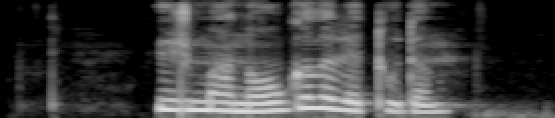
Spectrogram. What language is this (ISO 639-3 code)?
chm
